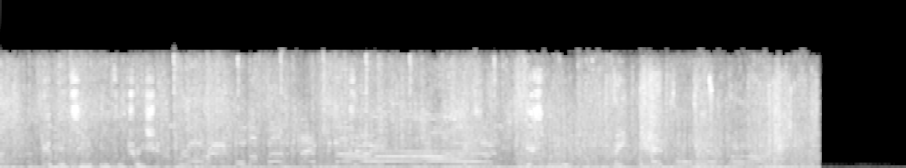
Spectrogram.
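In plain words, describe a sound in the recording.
Rapid gunfire crackles and rattles.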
